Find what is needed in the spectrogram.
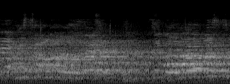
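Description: Voices in a large echoing sports hall, with a couple of short dull thuds, one near the start and one about a second in.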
